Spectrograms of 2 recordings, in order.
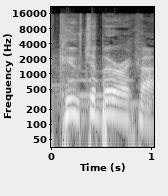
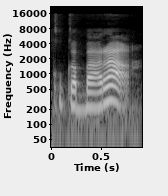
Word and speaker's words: kookaburra: to australia part 43 the coup to burka bringing up to seven the what now that's pronounced kookaburra freaked me that's the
